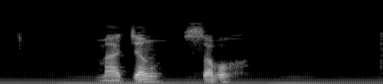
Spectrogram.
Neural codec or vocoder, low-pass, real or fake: none; 7.2 kHz; real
